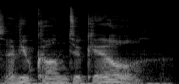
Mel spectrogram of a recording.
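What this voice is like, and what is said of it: Big booming creature voice. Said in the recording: “In this big booming voice,”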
